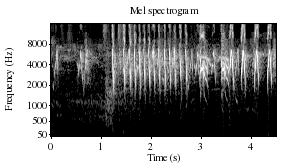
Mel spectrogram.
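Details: Lure call of ciblek, the bar-winged prinia, used to attract birds: a dense, fast series of sharp, high chips, becoming slightly slower and more varied toward the end, over a steady background hiss.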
